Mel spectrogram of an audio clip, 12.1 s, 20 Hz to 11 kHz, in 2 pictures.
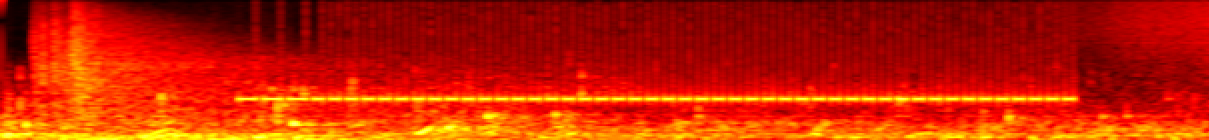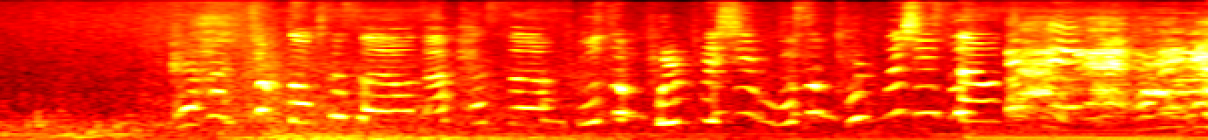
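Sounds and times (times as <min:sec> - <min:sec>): low rumbling hum: 0:00.0 - 0:12.0
steady high beep tone: 0:01.2 - 0:05.4.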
